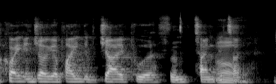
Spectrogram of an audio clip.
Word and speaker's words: Jaipur: How do you pronounce it, Ryan? – That's what I would have said. – Jaipur. – You got it.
